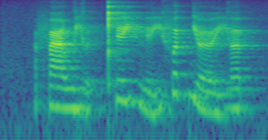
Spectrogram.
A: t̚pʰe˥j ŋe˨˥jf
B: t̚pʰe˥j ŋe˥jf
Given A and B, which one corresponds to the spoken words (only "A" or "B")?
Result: A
